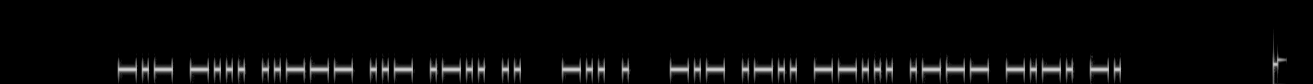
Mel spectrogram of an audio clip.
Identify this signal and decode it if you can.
Morse code, heard as a keyed tone, about 21 wpm, 700 Hz. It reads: KB2ULI DE KL7JCN
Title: USA Callsign DE Callsign 20wpm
